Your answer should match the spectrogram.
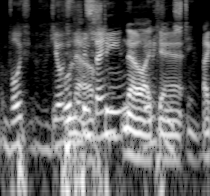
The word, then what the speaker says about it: Wolfenstein: W's, or do they pronounce it like a V?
